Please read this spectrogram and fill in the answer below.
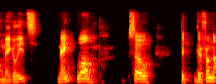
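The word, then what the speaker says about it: Mangalica: batch of they're called Mangalites? Well, so they're from the Austro-Hungarian Empire. So the correct pronunciation is like the C in Cyprus. So Mangalisa.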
